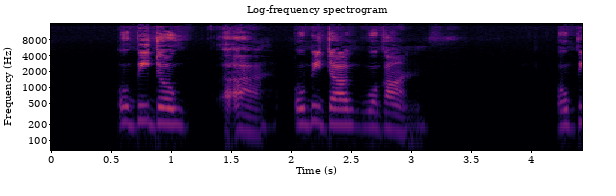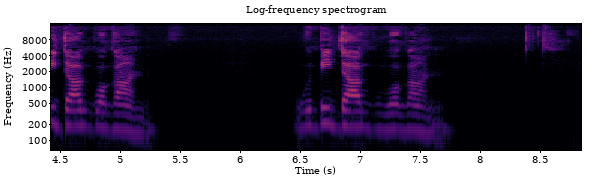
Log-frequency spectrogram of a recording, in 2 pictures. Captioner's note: speaking Abenaki Language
